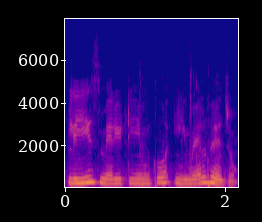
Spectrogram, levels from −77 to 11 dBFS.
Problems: background sounds at intervals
